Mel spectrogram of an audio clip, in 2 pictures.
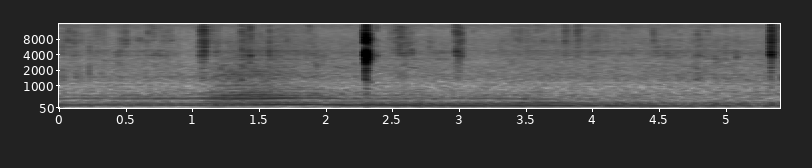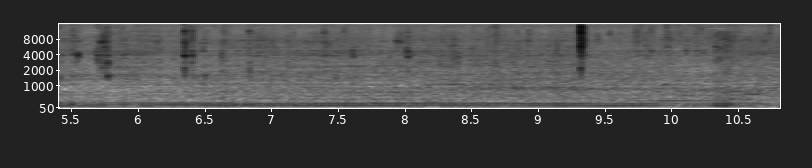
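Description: Close-up chewing and biting on fried chicken wings, with sharp mouth clicks and smacks, the loudest about two seconds in. A steady low hum runs underneath.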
